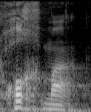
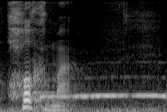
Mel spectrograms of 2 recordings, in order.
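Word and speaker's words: חכמה: And the word for wisdom is a Hebrew word which is difficult to pronounce in English, chokhmah, chokhmah. And what this word means is a lot like the English word skill.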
